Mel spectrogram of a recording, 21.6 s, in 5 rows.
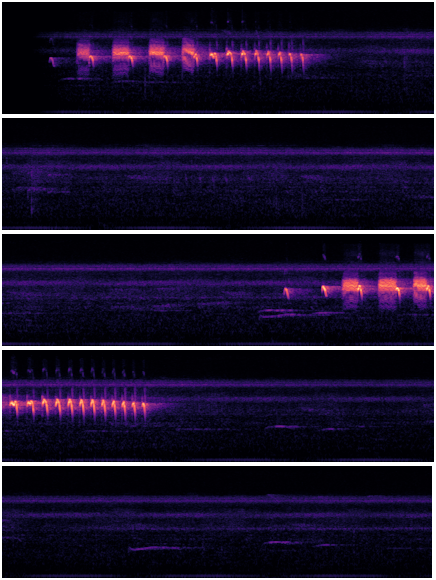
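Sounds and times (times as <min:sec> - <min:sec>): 
Striated antbird Drymophila devillei song in the Peruvian Amazon: 0:00.4 - 0:03.2, 0:10.2 - 0:16.6.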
